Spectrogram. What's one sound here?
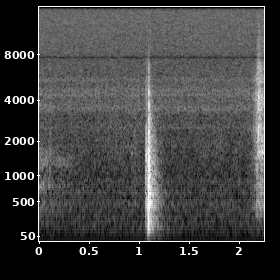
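A book is set down on a carpet with a soft thud.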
